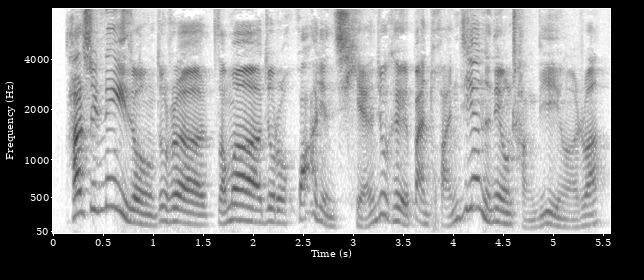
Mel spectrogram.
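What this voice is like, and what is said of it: Heavy regional accent. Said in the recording (Chinese): “现在你的口音太重”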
